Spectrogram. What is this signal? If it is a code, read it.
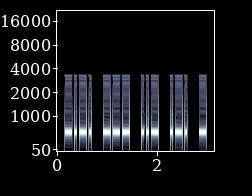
Morse code, heard as a keyed tone, about 25 wpm, spaced as for 20 wpm, 550 Hz. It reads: COURT
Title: News Headlines at 20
